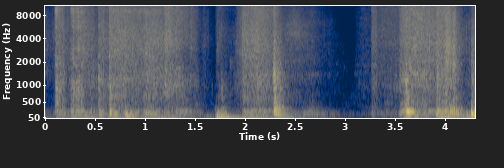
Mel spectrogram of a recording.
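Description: Packing material and the box rustling as a football helmet is pulled out by hand, in a few separate rustles with a brief silence about three seconds in.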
